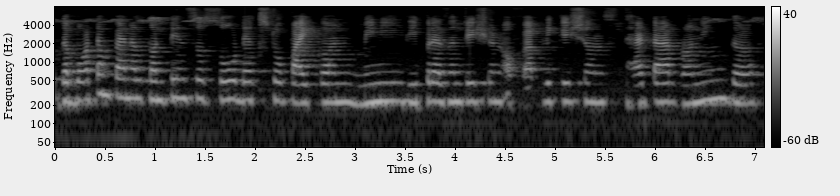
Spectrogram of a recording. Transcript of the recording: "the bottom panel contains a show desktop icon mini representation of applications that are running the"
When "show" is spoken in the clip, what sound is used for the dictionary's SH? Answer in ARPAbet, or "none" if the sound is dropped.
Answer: S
